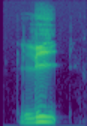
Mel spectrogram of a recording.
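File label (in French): "lit", French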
